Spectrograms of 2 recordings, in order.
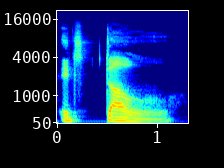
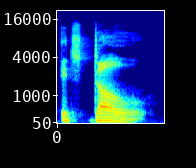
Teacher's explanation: the tongue just rests relaxed on the teeth so you get that dark L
